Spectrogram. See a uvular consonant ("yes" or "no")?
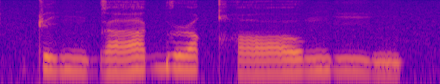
yes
